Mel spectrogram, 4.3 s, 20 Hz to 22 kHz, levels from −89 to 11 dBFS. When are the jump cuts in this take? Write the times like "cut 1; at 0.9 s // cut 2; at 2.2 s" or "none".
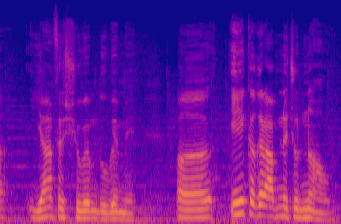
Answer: none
